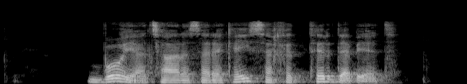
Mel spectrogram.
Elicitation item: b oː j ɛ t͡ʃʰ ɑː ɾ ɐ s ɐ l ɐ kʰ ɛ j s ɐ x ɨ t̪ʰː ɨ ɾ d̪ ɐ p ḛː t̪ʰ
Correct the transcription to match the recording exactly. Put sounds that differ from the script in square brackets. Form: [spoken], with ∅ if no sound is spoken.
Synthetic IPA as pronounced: b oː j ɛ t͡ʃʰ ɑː ɾ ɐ s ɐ [ɾ] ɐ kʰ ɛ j s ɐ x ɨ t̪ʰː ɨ ɾ d̪ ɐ [b] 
